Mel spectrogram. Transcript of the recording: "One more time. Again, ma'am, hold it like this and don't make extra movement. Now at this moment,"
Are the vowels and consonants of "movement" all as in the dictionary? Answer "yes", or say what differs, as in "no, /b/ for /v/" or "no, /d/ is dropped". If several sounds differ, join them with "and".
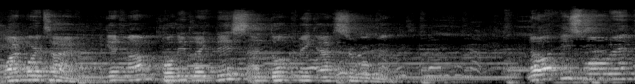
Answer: no, /v/ is dropped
